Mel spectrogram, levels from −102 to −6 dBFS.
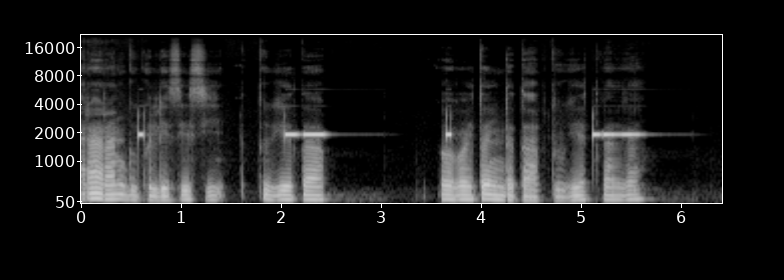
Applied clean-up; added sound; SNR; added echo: neural mask model RNNoise.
